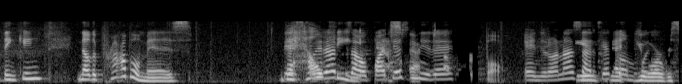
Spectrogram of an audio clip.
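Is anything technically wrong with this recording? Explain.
Yes. The speech shows two related call-processing faults in its second half.

Speech suppressed in double talk occurs from 3.38 to 4.24 s, 4.42 to 4.81 s and 5.72 to 6.82 s. The speech level dips by roughly 25 dB, then 40 dB, then 20 dB. This is likely an echo canceller that could not tell this talker from loudspeaker echo while the far side was also speaking, so it attenuated everything.

Echo leak appears as brief scraps at 3.68 to 3.73 s, 5.98 to 6.03 s, 6.34 to 6.38 s and 6.73 to 6.78 s. A faint copy of the speech returns 237 ms late, about 25 to 35 dB below the speech. The likely cause is a loudspeaker-side echo canceller that did not fully remove what its microphone picked up and sent that residue back.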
